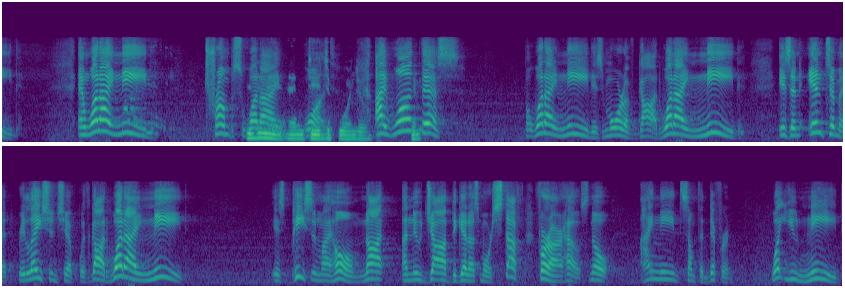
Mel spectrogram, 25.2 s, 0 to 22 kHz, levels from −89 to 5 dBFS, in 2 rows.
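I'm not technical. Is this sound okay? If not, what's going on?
No. Echo leak, from 1.88 to 2.6 s and again briefly at 11.07 to 11.15 s: a faint, delayed copy of the speech comes back about 0.3 s late. This is likely a loudspeaker on the other end whose echo cancelling let some of the sound slip back.

Speech suppressed in double talk, at 3.59 to 3.88 s, 4.14 to 4.51 s, 5.03 to 5.33 s and 6.06 to 6.32 s: the speech briefly drops, sharply at the first and last, more gently in between. Likely cause: both sides talking at once, so the echo canceller turned everything down.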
